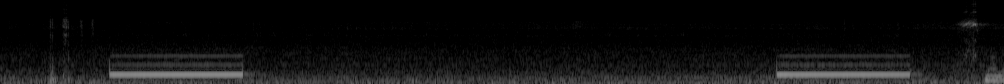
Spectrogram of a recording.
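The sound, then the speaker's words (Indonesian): A telephone ringing tone of an outgoing call to a friend: two steady one-second beeps about five seconds apart, heard through a phone line over a constant low hiss, with no voices. “So, nggak butuh waktu lama, kita langsung telepon aja ya orangnya.”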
